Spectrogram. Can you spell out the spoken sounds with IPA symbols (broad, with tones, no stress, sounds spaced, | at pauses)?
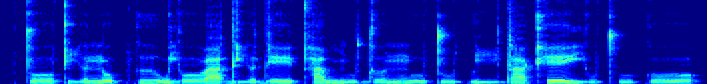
t̪ oː˧ t̪ i˩˧ ə̯ n o˥˨ p̚ k ɯː˥˨ w j o˧ ʋ a˧ d i˩˧ ə̯ d eː˧˩ t̪ʰ a˧˩ w ŋ u˩˧ d ɤː˩˧ n m uː˥˨ t̪ uː˧ t̚ l iː˩˧ d a˧˩ kʰ eː˥˨ j u˩ t̪ʰ u˩˧ k oː˧˥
